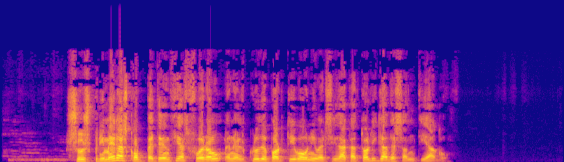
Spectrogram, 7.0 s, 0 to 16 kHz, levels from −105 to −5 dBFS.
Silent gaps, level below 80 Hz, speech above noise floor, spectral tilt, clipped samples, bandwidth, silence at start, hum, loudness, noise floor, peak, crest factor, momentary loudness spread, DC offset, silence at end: none; -64 dBFS; 71 dB; -4.5 dB/octave; under 0.1%; 11.5 kHz; 0.85 s; none; -15 LUFS; -85 dBFS; 0 dBFS; 16 dB; 9 LU; under 0.1%; 1.5 s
